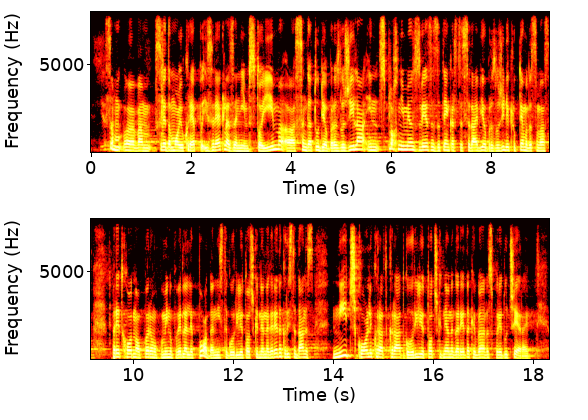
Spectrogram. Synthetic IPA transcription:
jəsːəmʋamsɛʋeːd̪amoːjukɾɛpizɾɛːklazaɲimst̪ɔjiməsəmɡat̪uːd̪iɔbɾazlɔʒiːlaʔinsplɔxniːmeːwzʋeːzɛzət̪emkaɾst̪ɛsɛd̪ajʋiɔbɾazlɔʒiːliklʲup̚t̪eːmud̪asəmʋas | pɾɛt̪xoːd̪nɔupəɾʋɛmupɔmiːnupɔʋeːd̪alalɛpod̪anist̪ɛɡɔʋɔɾiːliɔt̪oːt͡ʃkid̪neːwnɛɡaɾeːd̪akəɾʋiːst̪ɛd̪aːnɛs | nit͡ʃkoːlikɾat̪kɾat̪ɡɔʋɔɾiːliɔt̪oːt͡ʃkid̪neːwnɛɡaɾeːd̪akɾjɛbilanaɾɐspɔɾeːd̪ut͡ʃeːɾa̰j

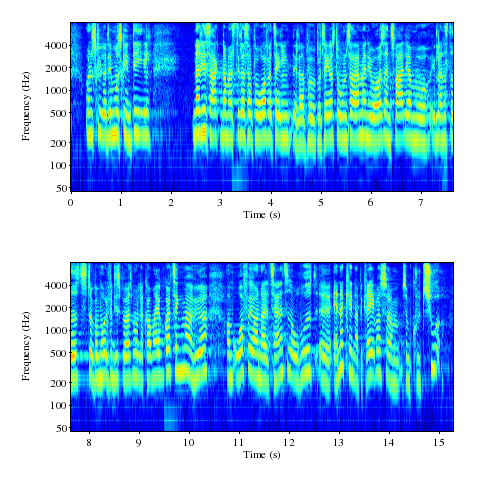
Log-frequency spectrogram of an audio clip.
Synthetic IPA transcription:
ɔ̽nsɡ̥yl̰æd̥e̝ɐmɔ̽sɡ̥e̝̰ːend̥e̝̰ːl | nɒɾ̥eæsɑ̈ɡ̥̚d̥nɒmænsd̥e̝lɐsɑ̈ɪpʰɒ̽o̝ɐføɐt͡sʰɛ̰ːln̩elɐpʰɒ̽pʰɒ̽t͡sʰɛ̰ːlɐsd̥o̝ːln̩sɒ̽æɐmænjo̝ɒ̽s̬əænsʋɑ̰̈ːliɒ̽mɔ̽e̝d̥elænð̩ˠsd̥eð̞ˠsd̥ɔ̰ːpʰɒ̽mɔ̰̽ːlˠfɒ̽disb̥ɶɐsmɔ̰ːld̥ɑ̈kʰɒ̽m̰ɐjaɪkuɡ̥ɒ̽d̥̚t͡sʰeŋɡ̥əmɑ̈ɪɒ̽ɦøːɐ | ɒ̽mo̝ɐfø̰ːɐːnɒælt͡sʰæɐnæt͡sʰiʊ̰ɒʊɐɦo̝ːð̩ˠøænæɐkʰen̰ɐb̥e̝ɡ̥ʁɛ̰ːb̥ɐsɒ̽msɒ̽mkʰult͡sʰuɐ̰

